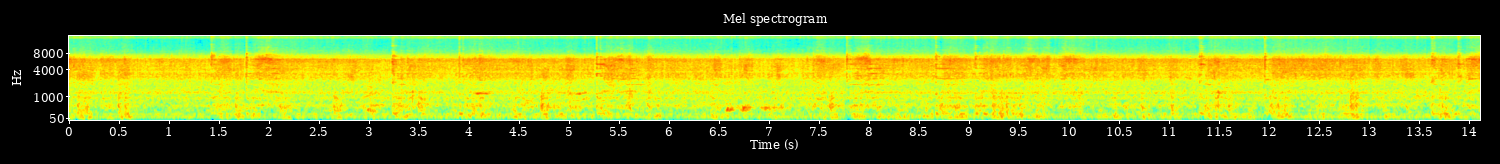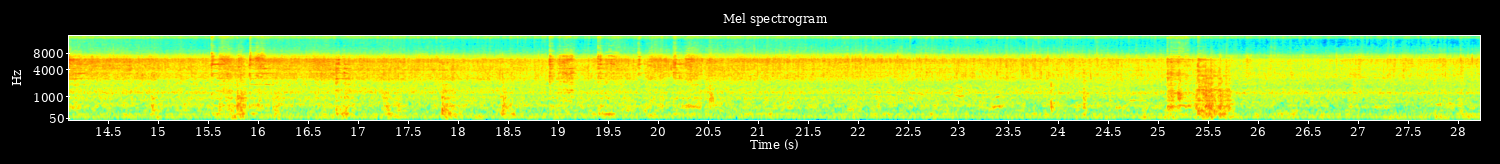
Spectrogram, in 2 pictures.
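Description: Onion-tomato masala sizzling as it fries in a frying pan, with a spatula scraping and stirring through it. A brief louder noise comes near the end.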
